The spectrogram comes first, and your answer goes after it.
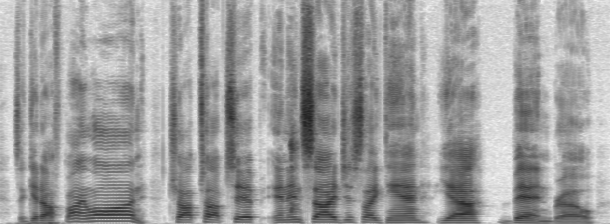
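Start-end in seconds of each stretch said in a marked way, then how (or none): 0.3-1.5 very high, shrill, drawn-out shout. Giving a Chop Top tip, the speaker says the phrase: yelled. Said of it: "You got to yell it when you say it".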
